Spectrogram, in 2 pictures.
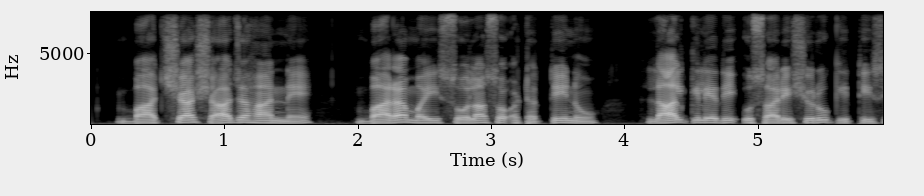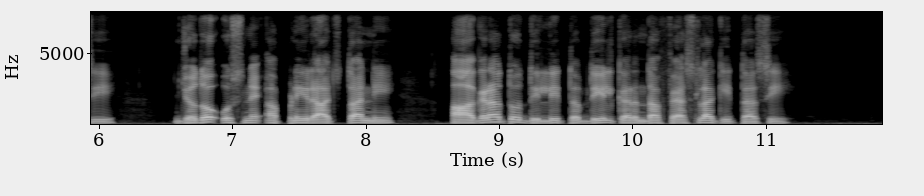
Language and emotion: Punjabi, neutral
